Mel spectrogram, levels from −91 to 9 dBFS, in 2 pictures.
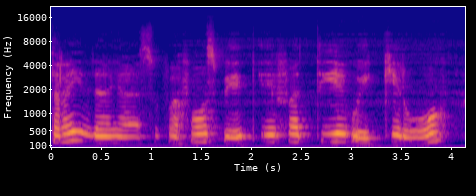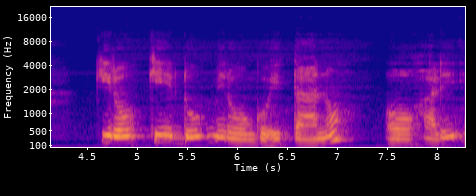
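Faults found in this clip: Call and media quality review findings: no faults found in this speech clip.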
